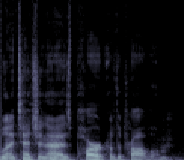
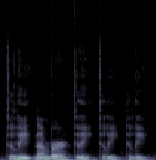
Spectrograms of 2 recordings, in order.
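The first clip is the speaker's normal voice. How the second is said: fading deletes; 6 dB quieter than usual. Real, not acted. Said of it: "fading dismissive repeat".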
